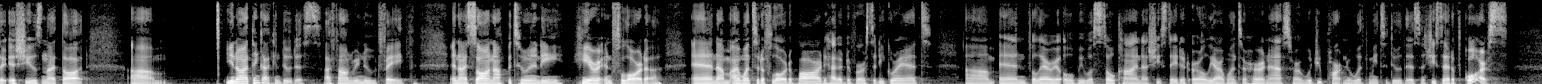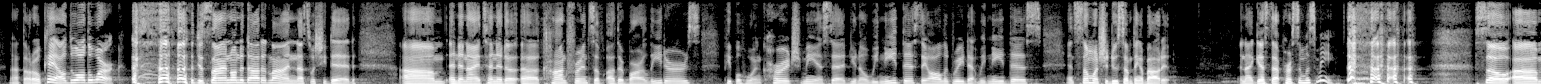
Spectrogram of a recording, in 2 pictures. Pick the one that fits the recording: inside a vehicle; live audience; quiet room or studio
live audience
